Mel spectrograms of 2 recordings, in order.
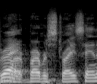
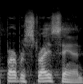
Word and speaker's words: Barbra Streisand: character playing john peters who was uh dating barbara streisand at the time yeah that was bradley cooper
